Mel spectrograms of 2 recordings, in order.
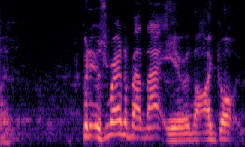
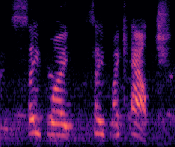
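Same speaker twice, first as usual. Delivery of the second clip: mock panicked lady; 9 semitones higher, 6 dB quieter, slower than usual. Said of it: "And she's like".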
